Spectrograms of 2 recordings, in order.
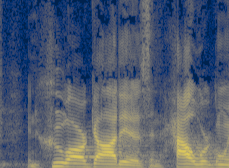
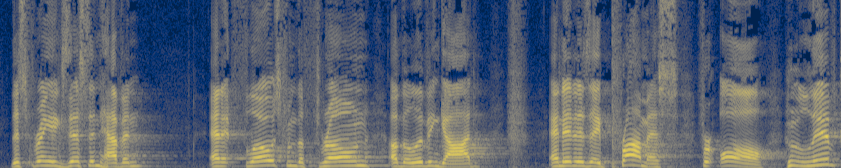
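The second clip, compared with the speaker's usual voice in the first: preaching; 5 semitones higher than usual. Acted. Preaching builds on heaven's spring.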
